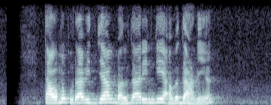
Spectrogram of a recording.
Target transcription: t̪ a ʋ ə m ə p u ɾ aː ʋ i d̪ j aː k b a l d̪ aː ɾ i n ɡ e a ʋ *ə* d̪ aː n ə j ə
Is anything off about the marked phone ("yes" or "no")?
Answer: no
